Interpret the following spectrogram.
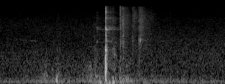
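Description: A putter striking a golf ball off a concrete cart path: one sharp crack about a second in, followed by a few fainter ticks.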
